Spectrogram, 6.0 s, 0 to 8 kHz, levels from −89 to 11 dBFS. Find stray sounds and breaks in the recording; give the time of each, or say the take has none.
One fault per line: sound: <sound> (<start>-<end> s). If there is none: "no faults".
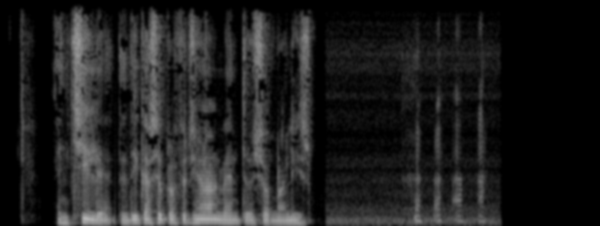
sound: laugh (4.0-4.9 s)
